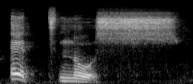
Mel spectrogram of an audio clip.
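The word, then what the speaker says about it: ἔθνος: Cuidado para não querer ler o ni como V, tá? Em grego não tem o som de V. Ok? Etnos.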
